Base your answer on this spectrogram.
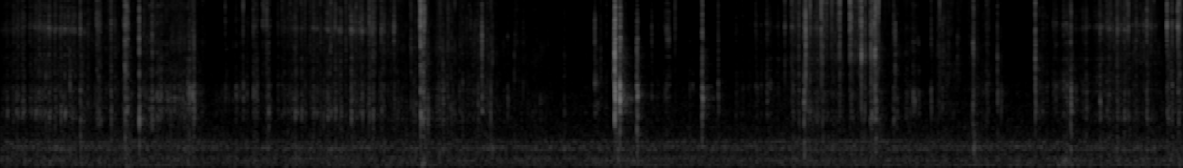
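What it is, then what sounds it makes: Bar of soap being shaved. A metal blade shaves a solid, hand-sized blue and white bar of soap held in a hand with long red nails, cutting off curls and crumbs. Quiet, bright, crisp scraping and crackling come in many short strokes with a few sharper snaps, over a faint low background hum.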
